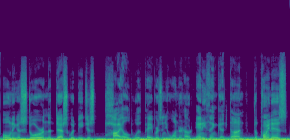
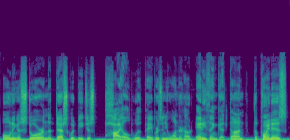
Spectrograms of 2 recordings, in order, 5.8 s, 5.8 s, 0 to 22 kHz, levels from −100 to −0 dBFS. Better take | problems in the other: second | low rumble; loud; throughout; 2 dB below the speech; faint in the second

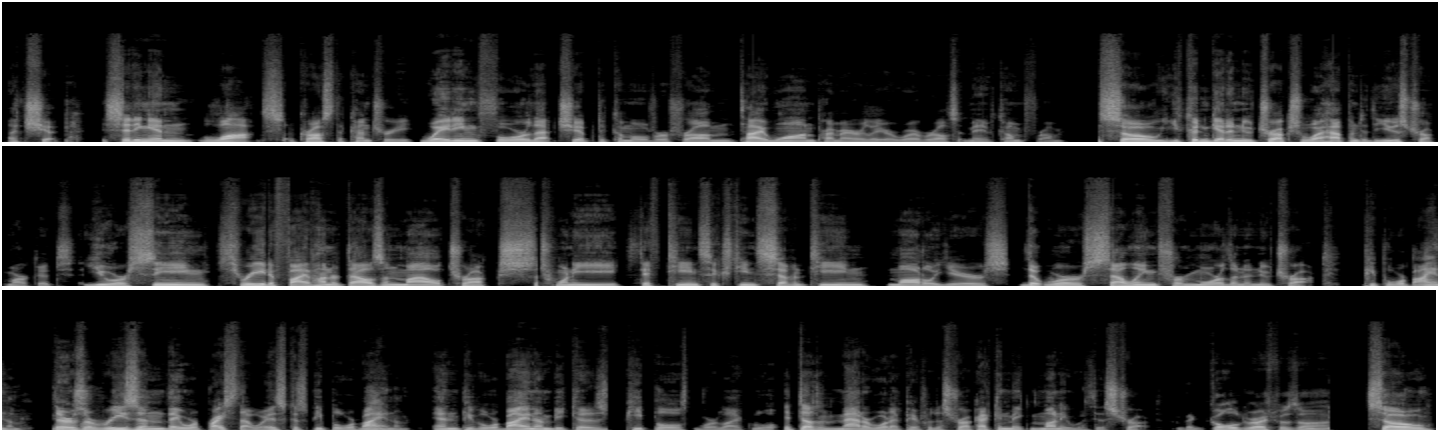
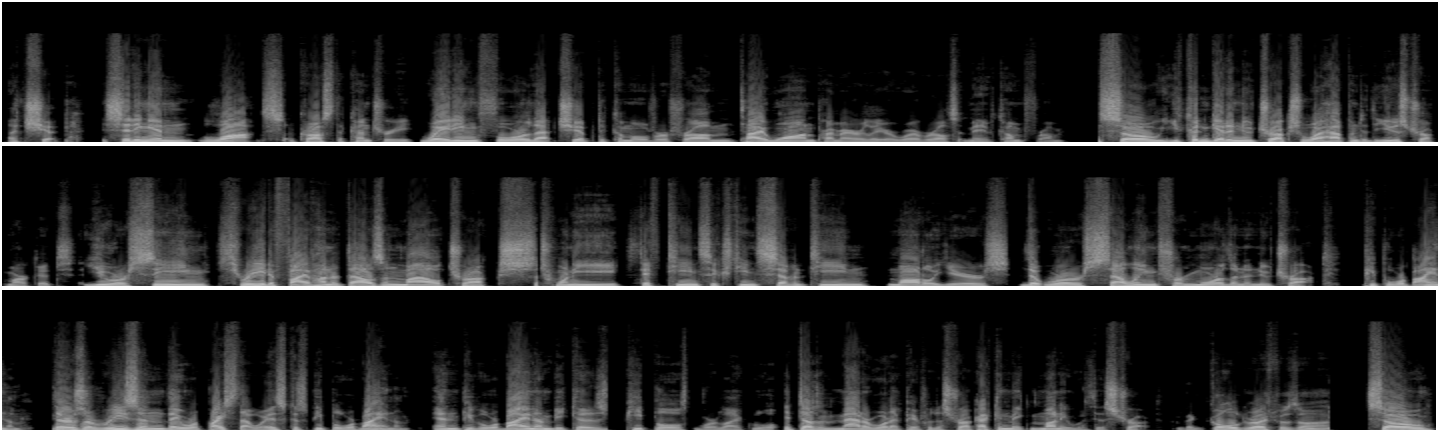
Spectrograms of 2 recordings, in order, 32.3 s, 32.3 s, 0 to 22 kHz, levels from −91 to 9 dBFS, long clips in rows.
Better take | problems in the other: first | distortion; slight; 10 dB below the speech

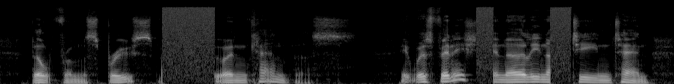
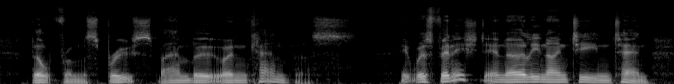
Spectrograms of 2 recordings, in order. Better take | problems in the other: second | audio cutting out; filled with static; at 1.5 s for 0.5 s, at 5 s and at 5.5 s

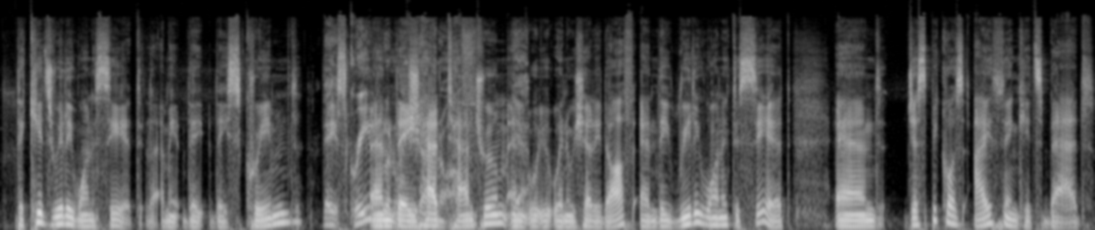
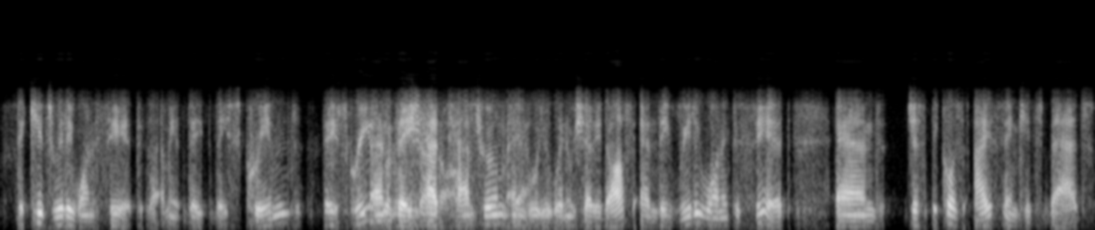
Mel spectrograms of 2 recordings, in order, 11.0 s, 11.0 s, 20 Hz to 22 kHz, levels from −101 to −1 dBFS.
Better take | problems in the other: first | phone-call audio; poor line; nothing above 3.5 kHz

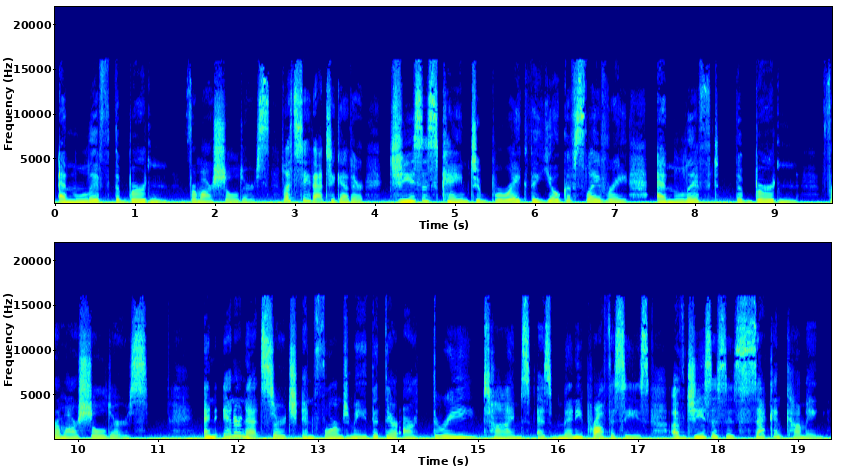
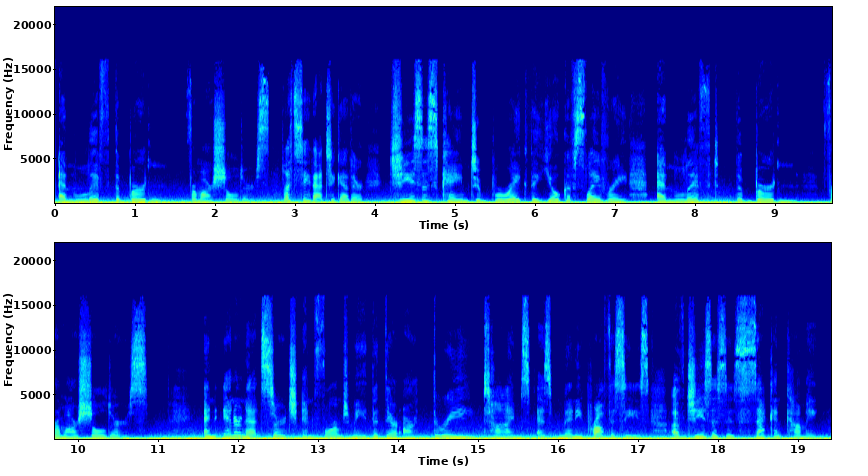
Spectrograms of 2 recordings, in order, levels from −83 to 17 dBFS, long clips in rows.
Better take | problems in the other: first | low rumble; loud; throughout; 8 dB below the speech; faint in the first

